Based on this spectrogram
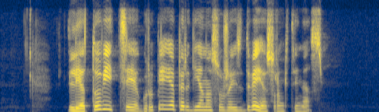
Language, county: Lithuanian, Panevėžys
